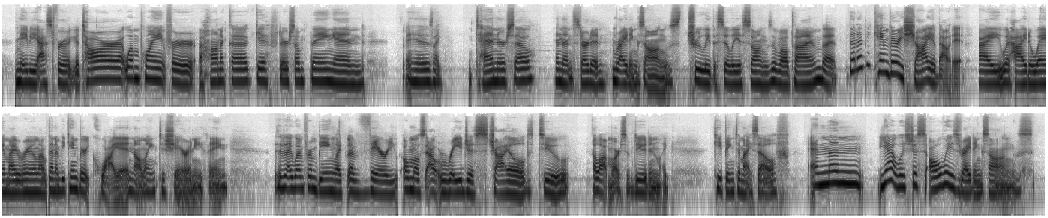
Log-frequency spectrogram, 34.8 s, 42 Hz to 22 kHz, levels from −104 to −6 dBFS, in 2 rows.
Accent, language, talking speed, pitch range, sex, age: American, English, 150 wpm, 180-220 Hz, female, 10-29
